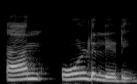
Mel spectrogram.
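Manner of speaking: put-on "an old lady" said very slowly; slow example. Shown as a demonstration. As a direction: stretch each word for the class. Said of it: "हमारे articles कहाँ हैं".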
